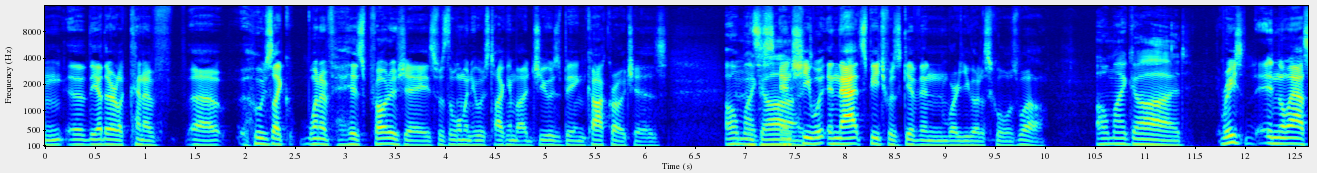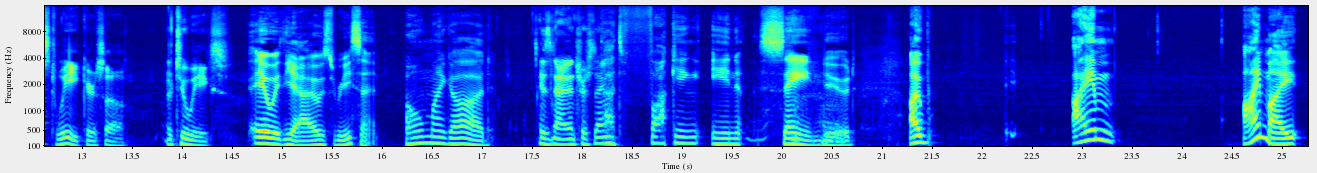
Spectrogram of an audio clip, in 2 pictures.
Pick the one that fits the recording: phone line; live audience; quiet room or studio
quiet room or studio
